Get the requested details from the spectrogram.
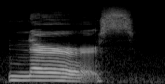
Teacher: Focus on the uh sound and then add the R coloring.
